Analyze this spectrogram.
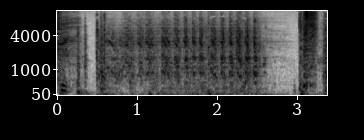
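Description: A car engine starting: a rhythmic, throbbing churn runs steadily for about two seconds and then cuts off, followed by a short, loud burst of noise near the end.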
